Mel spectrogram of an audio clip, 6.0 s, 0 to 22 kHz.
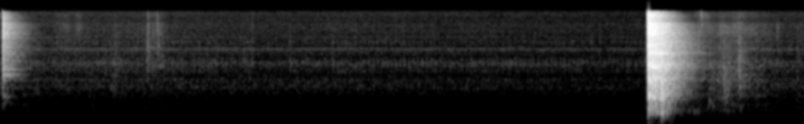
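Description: A crossbow fires a 100-grain field point with a single sharp, loud snap close by, followed by a brief rattling decay, in otherwise near silence after a faint click at the start.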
